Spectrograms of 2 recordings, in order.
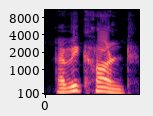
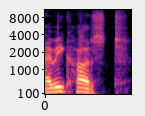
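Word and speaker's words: Havighurst: এই 71 নম্বর প্রশ্নের সঠিক উত্তর হবে অপশান এ, হ্যাভিখান্ড, বা এটাকে হ্যাভিক হার্স্ট বলে। এটাকে উচ্চারণটা একটু ভুল আছে বাংলায়, এটাকে বলা হয় হ্যাভিক হার্স্ট।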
